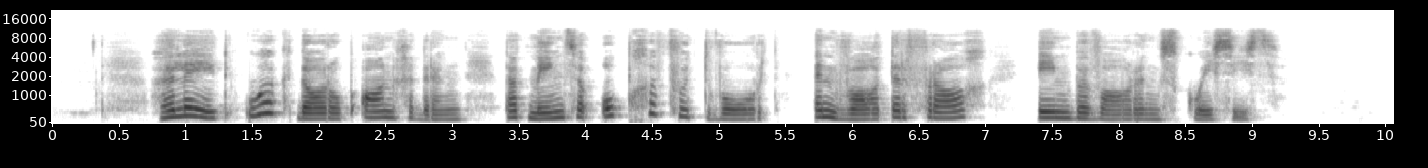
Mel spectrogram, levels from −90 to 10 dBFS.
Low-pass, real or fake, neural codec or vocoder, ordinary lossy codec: 10.8 kHz; fake; vocoder, 24 kHz, 100 mel bands, Vocos; MP3, 64 kbps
